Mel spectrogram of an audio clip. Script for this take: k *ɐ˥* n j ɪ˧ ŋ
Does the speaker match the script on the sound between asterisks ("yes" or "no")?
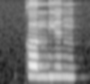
no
